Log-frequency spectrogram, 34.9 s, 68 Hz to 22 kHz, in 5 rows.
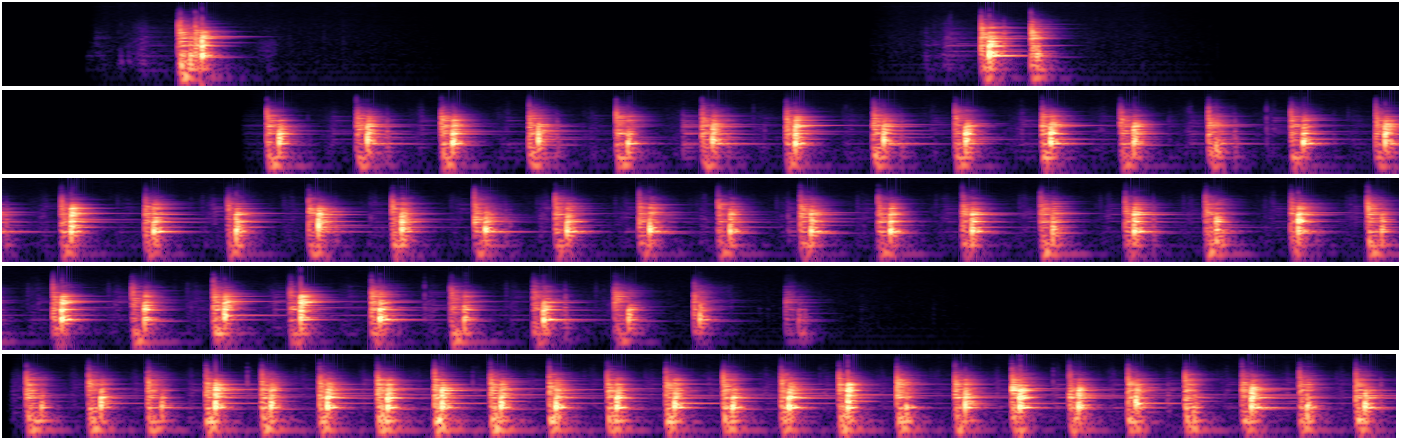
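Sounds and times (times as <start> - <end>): high-heeled footsteps on metal: 8.3 - 24.6, 28.0 - 34.9.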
